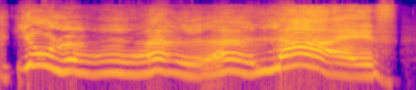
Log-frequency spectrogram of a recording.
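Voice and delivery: very high, loud, choked-up squeal; tearful dragon. Acted. Toothless overjoyed to find Hiccup alive, tearful squeal. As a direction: sob it out in joy.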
